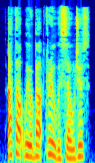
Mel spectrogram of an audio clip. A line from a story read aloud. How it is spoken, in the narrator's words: she said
